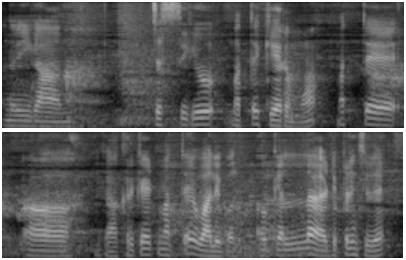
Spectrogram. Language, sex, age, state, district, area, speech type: Kannada, male, 18-30, Karnataka, Shimoga, rural, spontaneous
